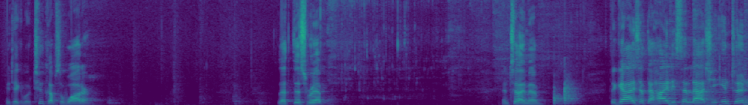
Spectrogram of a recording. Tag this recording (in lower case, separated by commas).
speech, inside a small room, music, water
